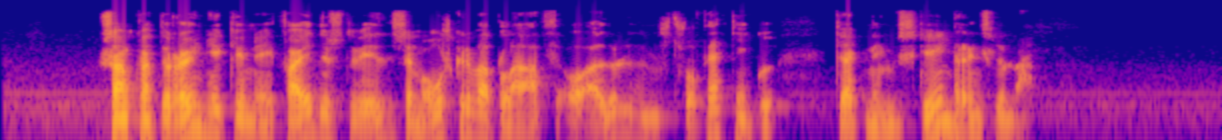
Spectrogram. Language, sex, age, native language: Icelandic, male, 50-59, Icelandic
